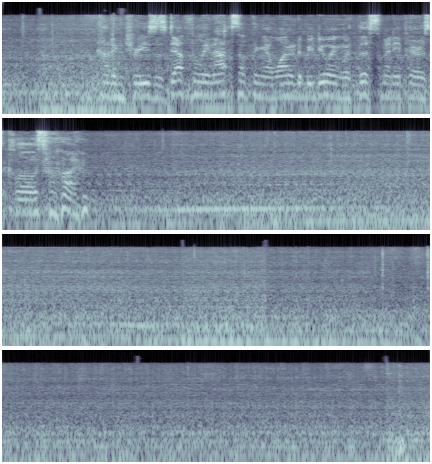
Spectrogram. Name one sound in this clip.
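A car engine hums steadily as the car drives slowly.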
